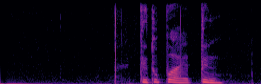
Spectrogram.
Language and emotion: Russian, angry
